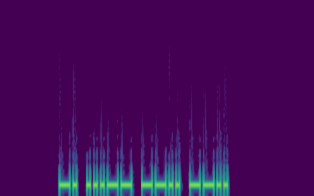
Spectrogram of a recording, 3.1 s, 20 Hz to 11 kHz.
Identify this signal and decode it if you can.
Morse code, heard as a keyed tone, about 34 wpm, 700 Hz. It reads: N3ZZ
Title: Easy Call Signs Repeated 2x - 35wpm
